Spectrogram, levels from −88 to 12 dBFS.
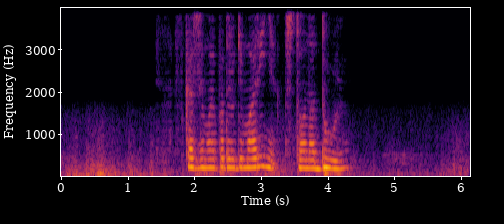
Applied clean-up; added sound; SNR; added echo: none; Thunder; 19 dB; reverberation time 0.2 s.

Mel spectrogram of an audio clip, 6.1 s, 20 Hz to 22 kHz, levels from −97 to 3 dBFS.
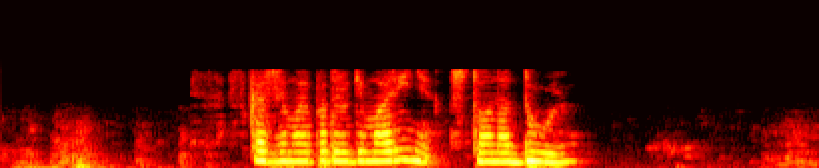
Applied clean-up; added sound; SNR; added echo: classical method WPE with log-MMSE.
